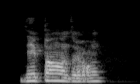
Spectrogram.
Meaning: third-person plural future of dépendre
- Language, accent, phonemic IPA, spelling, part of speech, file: French, Canada, /de.pɑ̃.dʁɔ̃/, dépendront, verb, LL-Q150 (fra)-dépendront.wav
